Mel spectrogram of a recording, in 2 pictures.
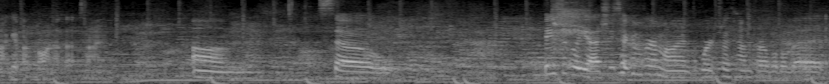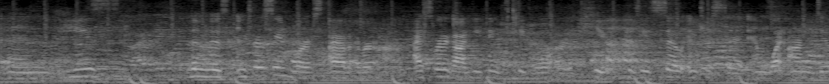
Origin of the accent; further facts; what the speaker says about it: Westminster, South Carolina, United States; the Chattooga River, which is where I grew up in South Carolina. I grew up out there on that river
